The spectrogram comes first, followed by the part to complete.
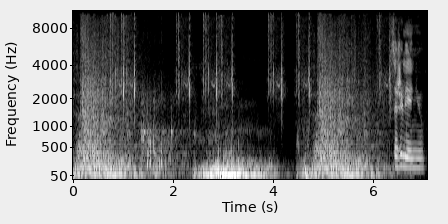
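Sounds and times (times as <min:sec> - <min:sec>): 
low rumbling background: 0:00.0 - 0:06.2
crisp camera shutter clicks: 0:00.8 - 0:01.4, 0:02.1 - 0:04.8, 0:06.0 - 0:06.5
speech: 0:06.4 - 0:07.0.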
